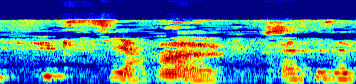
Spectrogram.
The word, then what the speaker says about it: fuchsia: Oui, même fuchsia. On ne devrait pas prononcer fuchsia, on devrait prononcer fuchsia.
